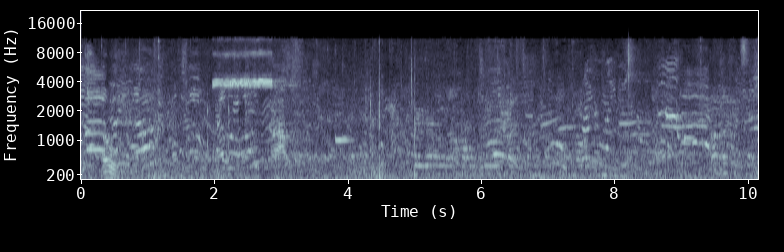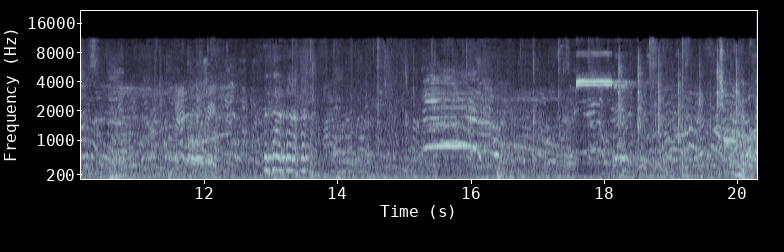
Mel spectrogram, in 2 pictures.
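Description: Many young people talk and shout across an open field outdoors.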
